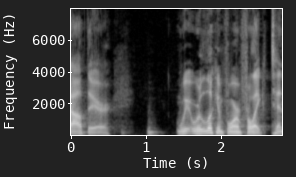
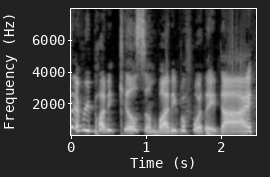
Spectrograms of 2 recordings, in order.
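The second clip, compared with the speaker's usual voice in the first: very high cartoonish squeal; 4 dB louder than usual. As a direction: proclaim it as a crazed, squeaky cartoon. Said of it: "it's this cartoon voice".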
